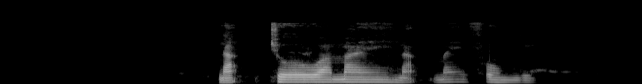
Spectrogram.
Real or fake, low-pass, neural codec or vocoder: real; 7.2 kHz; none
